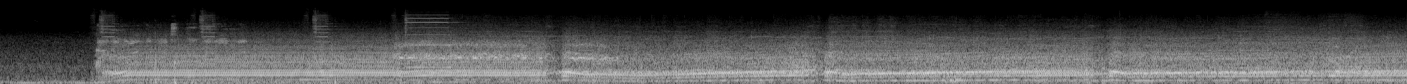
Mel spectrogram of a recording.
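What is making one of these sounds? A racing car engine roars loudly and climbs in pitch as it accelerates, dropping with each gear change.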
